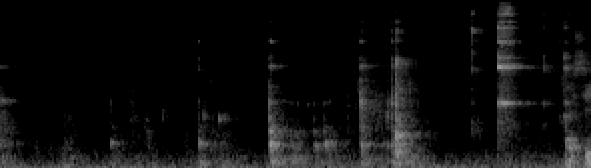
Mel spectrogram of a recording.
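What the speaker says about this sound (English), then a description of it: "If you want, you can pour out that one." Brewed Rougui tea is poured out, giving quiet trickles of liquid with several light clinks of porcelain or glass, spaced irregularly and close by.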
